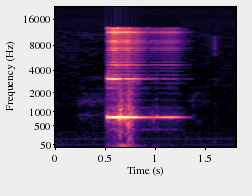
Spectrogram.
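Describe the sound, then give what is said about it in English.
A single small bell-like chime rings out once from a two-computer setup, a bright clear tone that strikes sharply, sustains briefly and fades, heard alone against silence. “Little bells are going off”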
